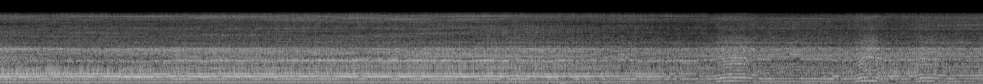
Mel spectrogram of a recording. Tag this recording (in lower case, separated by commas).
vroom, vehicle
